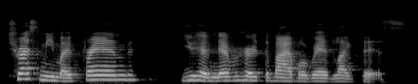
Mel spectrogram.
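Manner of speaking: ordinary talk, nothing marked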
